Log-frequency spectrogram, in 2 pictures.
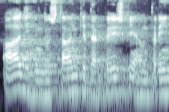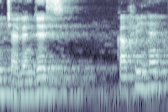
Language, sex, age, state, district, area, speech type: Urdu, male, 18-30, Bihar, Saharsa, rural, spontaneous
